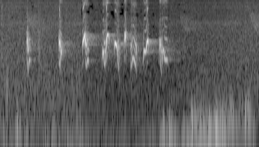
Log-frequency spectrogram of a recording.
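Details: Caged decoy red-whiskered bulbul calling to draw in a wild bird, giving a lively phrase of about eight clear, bright chirped whistles in quick succession, then quiet with low rustling noise.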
